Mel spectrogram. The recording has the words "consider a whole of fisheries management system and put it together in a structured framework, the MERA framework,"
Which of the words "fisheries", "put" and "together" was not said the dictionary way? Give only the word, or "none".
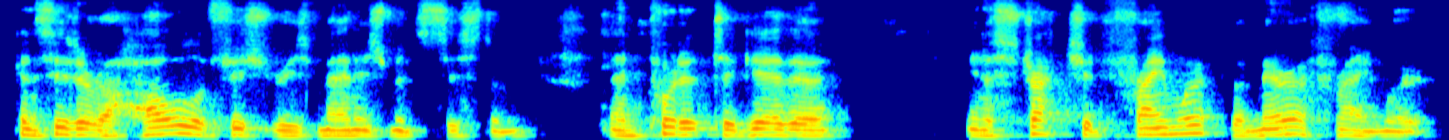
none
